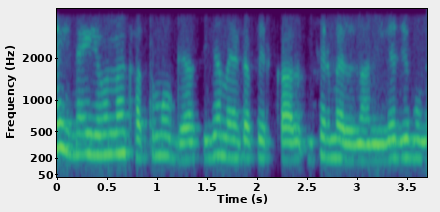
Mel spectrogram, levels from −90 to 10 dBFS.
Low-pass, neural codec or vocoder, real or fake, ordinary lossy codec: 3.6 kHz; none; real; AAC, 32 kbps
